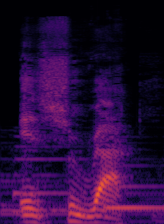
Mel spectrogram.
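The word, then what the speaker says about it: Tsaraki: actual name, because what their real name is Sharaki.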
